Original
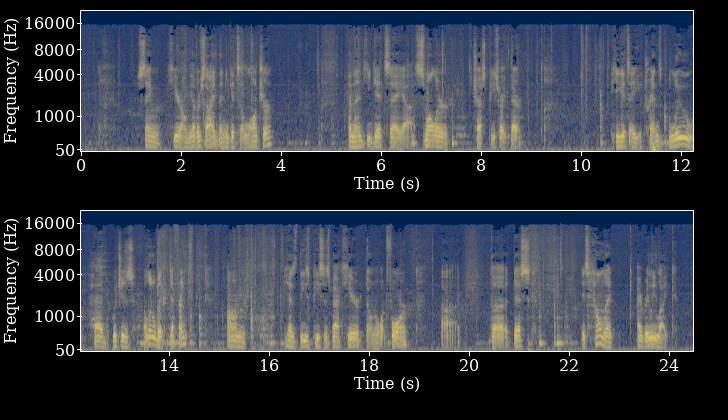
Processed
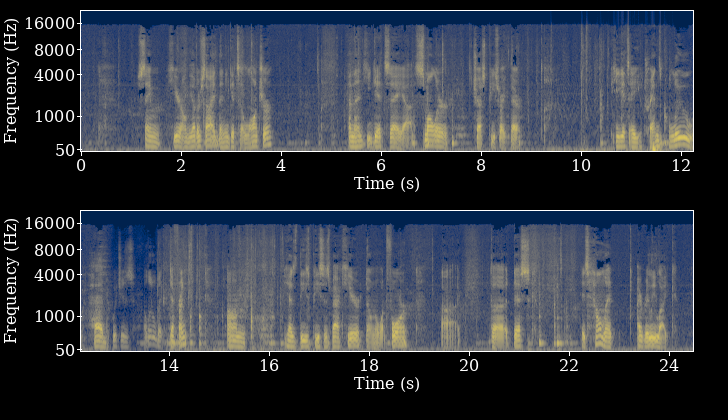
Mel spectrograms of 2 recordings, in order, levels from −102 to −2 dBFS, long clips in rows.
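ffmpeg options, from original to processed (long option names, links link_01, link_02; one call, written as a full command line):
ffmpeg -i in.wav -filter_complex "[0:a]asplit=3[link_01][link_02][link_03];[link_01]afade=type=out:start_time=9.28:duration=0.02[link_04];[link_02]aphaser=in_gain=1:out_gain=1:delay=2.3:decay=0.44:speed=1.9:type=triangular,afade=type=in:start_time=9.28:duration=0.02,afade=type=out:start_time=11.84:duration=0.02[link_05];[link_03]afade=type=in:start_time=11.84:duration=0.02[link_06];[link_04][link_05][link_06]amix=inputs=3:normalize=0,asplit=3[link_07][link_08][link_09];[link_07]atrim=end=12.92,asetpts=PTS-STARTPTS,afade=type=out:start_time=12.73:duration=0.19:silence=0.188365[link_10];[link_08]atrim=start=12.92:end=13.87,asetpts=PTS-STARTPTS,volume=-14.5dB[link_11];[link_09]atrim=start=13.87,asetpts=PTS-STARTPTS,afade=type=in:duration=0.19:silence=0.188365[link_12];[link_10][link_11][link_12]concat=n=3:v=0:a=1" out.wav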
